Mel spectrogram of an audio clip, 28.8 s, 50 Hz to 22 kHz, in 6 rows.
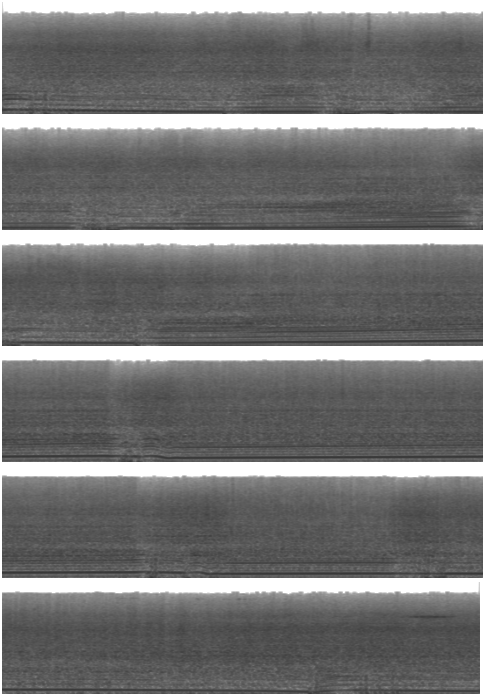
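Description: Honda Civic Type R FK8's turbocharged 2.0-litre four-cylinder heard from inside the cabin under hard driving. The pitch climbs steadily for several seconds, drops sharply just past halfway at an upshift, climbs again, then falls away as the car slows. A steady hiss of spray from the wet road runs underneath.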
